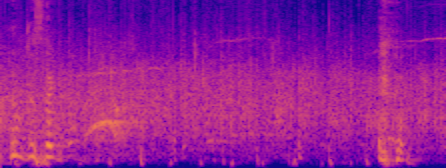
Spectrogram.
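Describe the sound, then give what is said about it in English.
A church audience claps steadily for several seconds for a former rugby player being introduced, a dense patter of many hands at moderate loudness, with voices briefly rising over the applause at the start and again near the end. “And should we just stop there and clap?”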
